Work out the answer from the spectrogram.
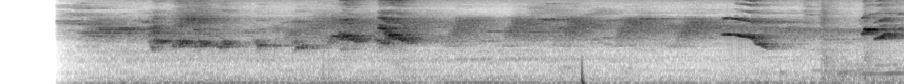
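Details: Caged pet thrush singing in the loud, open ngeplong style: a rapid run of high, clear whistled notes and warbled twitters that starts after a brief silence, with a low steady hum underneath.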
